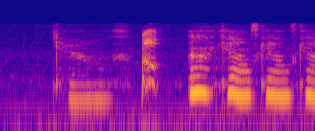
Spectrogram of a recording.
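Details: Person with ongoing loud hiccups, trying to stop them by thinking about cows: several abrupt voiced hiccups in quick succession with faint background hum.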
